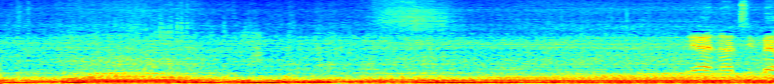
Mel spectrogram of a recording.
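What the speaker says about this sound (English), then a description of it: "Here we'll crank the wheel and take off" A car moves off from a standstill, its engine droning low and steady at light throttle for the whole stretch, with talking over the rumble.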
